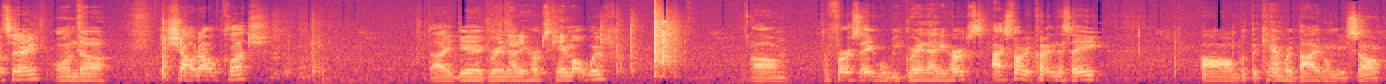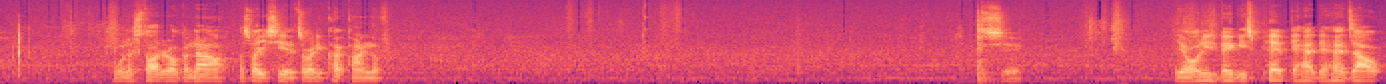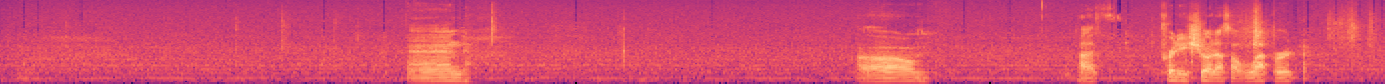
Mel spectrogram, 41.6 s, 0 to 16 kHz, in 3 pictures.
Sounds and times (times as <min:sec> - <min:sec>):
Speech: 0:00.0 - 0:02.7, 0:04.3 - 0:06.2, 0:07.5 - 0:11.0, 0:12.0 - 0:13.9, 0:15.0 - 0:17.8, 0:23.6 - 0:24.1, 0:25.6 - 0:27.7, 0:31.8 - 0:32.5, 0:36.3 - 0:37.1, 0:38.5 - 0:40.8.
